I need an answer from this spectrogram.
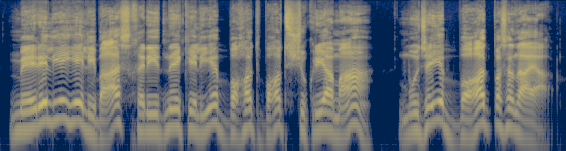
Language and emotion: Urdu, happy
